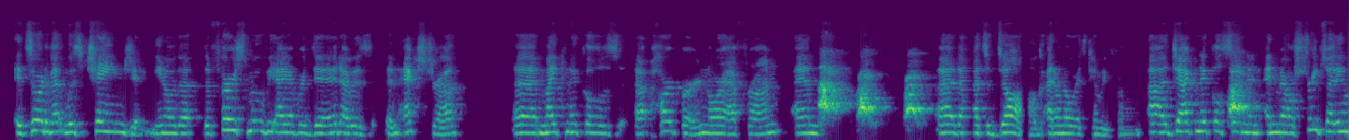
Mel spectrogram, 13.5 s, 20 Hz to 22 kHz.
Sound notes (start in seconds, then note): 8.2 dog barking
